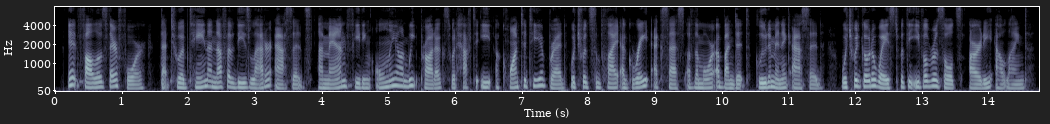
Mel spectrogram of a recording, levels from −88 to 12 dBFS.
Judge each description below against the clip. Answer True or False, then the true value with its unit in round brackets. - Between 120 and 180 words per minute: False (200 wpm)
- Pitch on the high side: False (160 Hz)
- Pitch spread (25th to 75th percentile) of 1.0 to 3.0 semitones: False (4.0 semitones)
